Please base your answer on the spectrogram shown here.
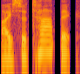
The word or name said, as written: isotopic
